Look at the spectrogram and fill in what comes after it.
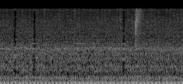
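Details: Lada 2102 after a carburettor rebuild and ignition fix. A steady, even idle with a smooth low pulse and no knocks or misses: healthy running.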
